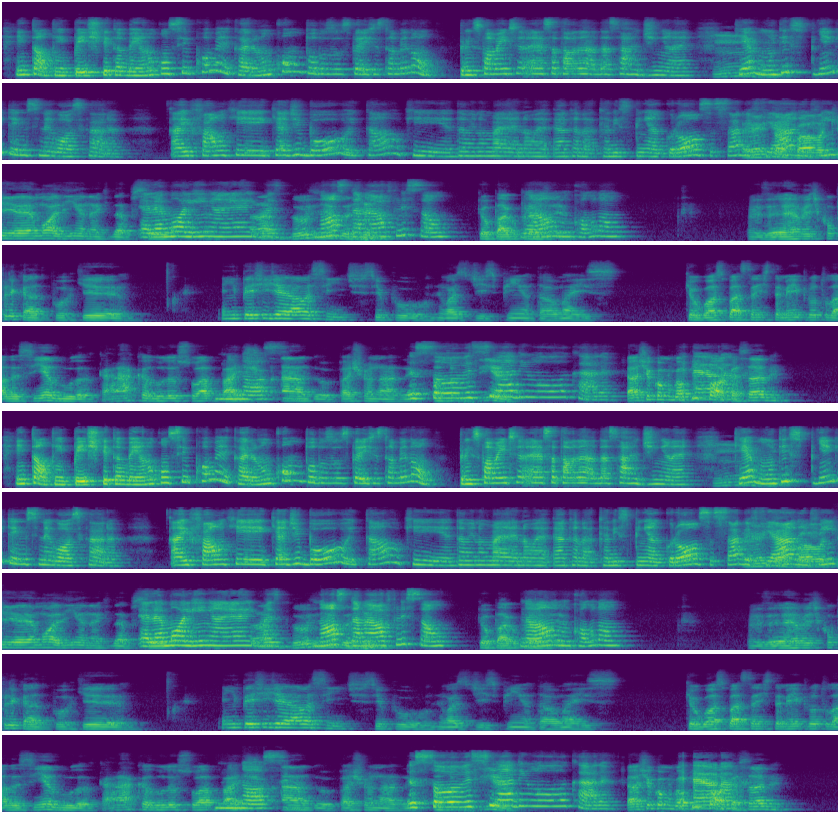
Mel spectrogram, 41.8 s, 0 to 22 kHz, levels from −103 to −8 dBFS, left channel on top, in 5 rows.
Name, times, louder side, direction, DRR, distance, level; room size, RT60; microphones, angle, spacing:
voice 1, 0.0-9.5 10.0-16.7 18.1-19.5 19.8-21.2 21.9-22.9 35.6-36.1 37.5-39.6 40.3-40.8, right 4 dB, 45° right, 0.5 m, -28 dB
voice 2, 7.1-7.8 15.8-18.4 19.2-20.4 21.5-22.3 24.2-26.3 27.3-31.2 31.9-37.5 38.3-38.5 39.7-41.2, left 1 dB, 25° left, 0.7 m, -33 dB
3.0 x 2.5 x 3.7 m
head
